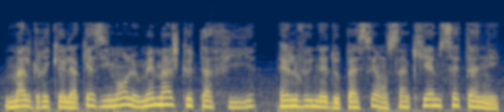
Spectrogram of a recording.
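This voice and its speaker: A man voicing a jealous, scheming mother and neighbour in an animated moral drama, with deliberate scripted phrasing. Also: fairly high pitch, natural voice. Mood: falsely friendly. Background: faint music.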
